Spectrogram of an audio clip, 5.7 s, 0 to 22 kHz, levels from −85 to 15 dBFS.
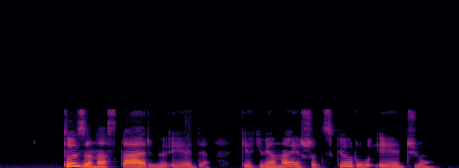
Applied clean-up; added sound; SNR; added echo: neural separator model SepFormer DNS4.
